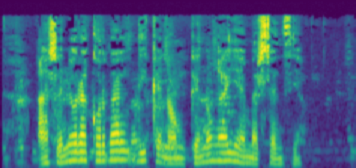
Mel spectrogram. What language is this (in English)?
Galician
